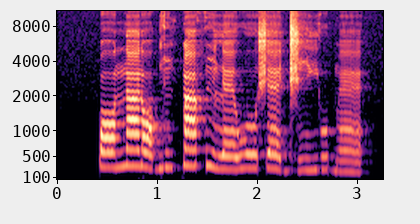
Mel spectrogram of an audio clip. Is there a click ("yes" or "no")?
no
